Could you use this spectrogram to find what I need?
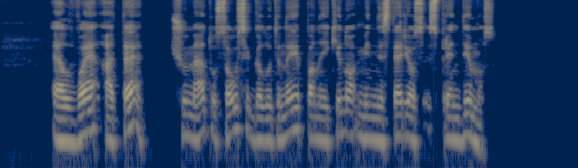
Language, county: Lithuanian, Marijampolė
